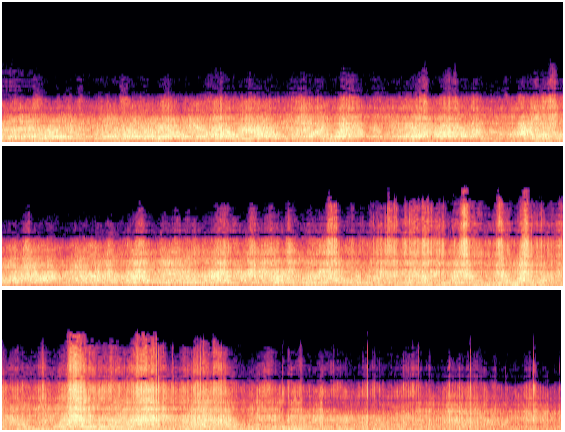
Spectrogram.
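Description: A jet engine roars loudly overhead, its pitch slowly shifting as the jet passes.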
